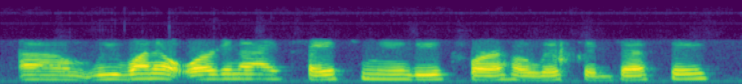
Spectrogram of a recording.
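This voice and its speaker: In an ordinary speaking voice, a woman speaks at a moderate pace and fairly low pitch with fairly even intonation. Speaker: community activist. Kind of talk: radio interview. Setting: phone call.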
